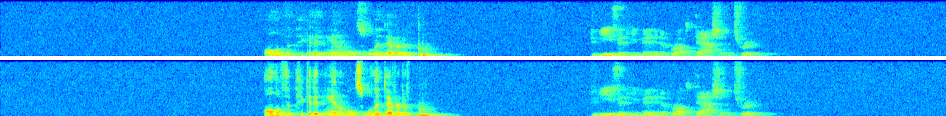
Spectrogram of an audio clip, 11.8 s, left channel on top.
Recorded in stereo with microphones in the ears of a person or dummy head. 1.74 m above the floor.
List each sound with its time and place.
3.3 s a man speaking: 75° right (ahead or behind), 1.3 m
5.2 s knocking: 75° left (ahead or behind), 3.5 m
7.4 s a man speaking: 20° left (ahead or behind), 3.5 m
